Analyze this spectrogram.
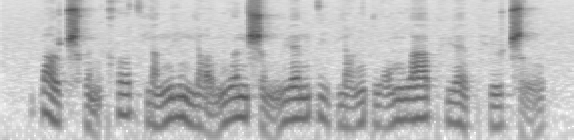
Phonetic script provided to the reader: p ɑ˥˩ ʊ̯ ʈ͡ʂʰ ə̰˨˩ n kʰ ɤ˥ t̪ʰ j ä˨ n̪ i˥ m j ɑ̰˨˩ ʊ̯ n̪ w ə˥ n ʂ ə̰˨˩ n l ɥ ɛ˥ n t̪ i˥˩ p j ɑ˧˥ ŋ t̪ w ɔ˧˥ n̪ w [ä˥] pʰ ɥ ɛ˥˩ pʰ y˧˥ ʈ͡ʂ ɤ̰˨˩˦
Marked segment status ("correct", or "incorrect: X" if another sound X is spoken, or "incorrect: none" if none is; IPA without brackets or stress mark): correct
